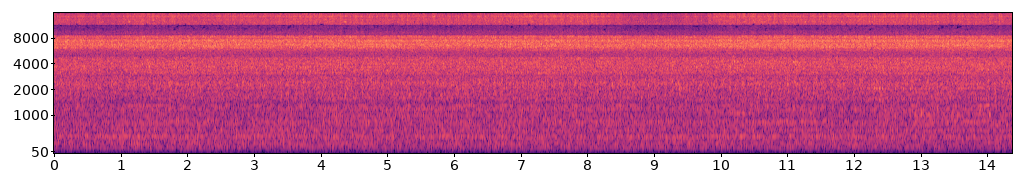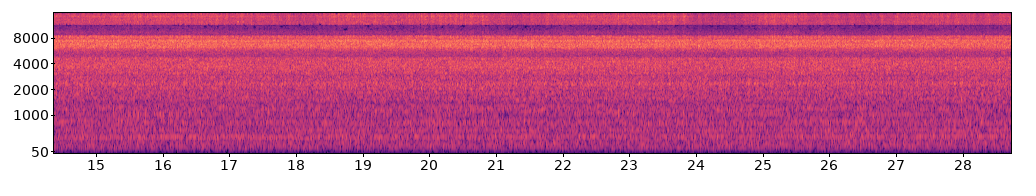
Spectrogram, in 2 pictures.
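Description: Band sawmill running steadily as its blade saws through a mahogany log, a loud, unchanging mechanical noise.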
